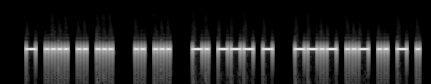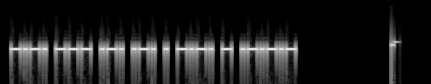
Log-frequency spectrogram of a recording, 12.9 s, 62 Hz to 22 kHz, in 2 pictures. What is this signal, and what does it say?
Morse code, heard as a keyed tone, about 25 wpm, 700 Hz. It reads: THIS IS NOT QUITE CORRECT.
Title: Sentences from Top 1000 Words - Review Part 2 - 25wpm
